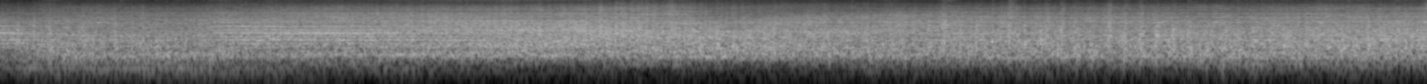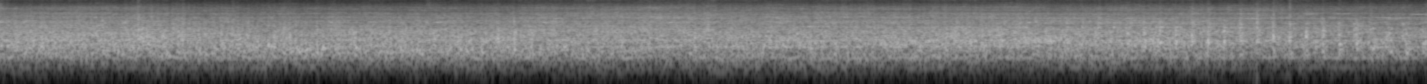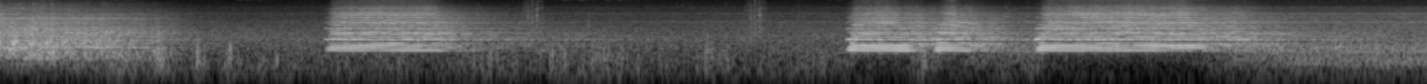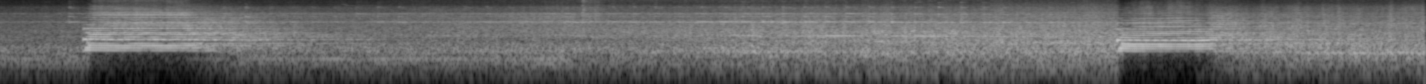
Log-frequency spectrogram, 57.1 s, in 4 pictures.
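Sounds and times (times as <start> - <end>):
locomotive horn: 0.0 - 0.4, 2.2 - 4.5, 31.8 - 33.8, 37.0 - 41.5, 43.6 - 45.7, 54.0 - 55.6
freight train wheels rumbling: 0.0 - 57.0
train horn chord: 2.2 - 4.1, 31.8 - 33.8, 37.0 - 41.4, 43.6 - 45.7, 54.0 - 55.5
clickety-clack wheel rhythm: 9.4 - 20.0, 23.4 - 29.2.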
